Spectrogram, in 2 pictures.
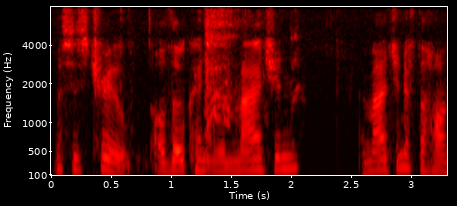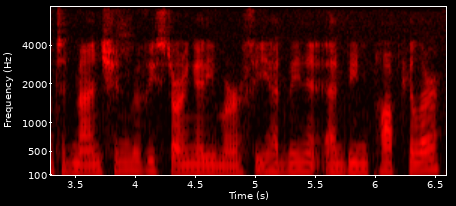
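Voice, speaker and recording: A woman with a low, darkish voice talks briskly and with fairly even intonation. She co-hosts a podcast, chatting in a playful, rambling way and often restarting her sentences. The audio is dull, lo-fi online call sound from a remote call microphone.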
